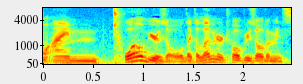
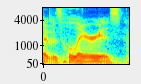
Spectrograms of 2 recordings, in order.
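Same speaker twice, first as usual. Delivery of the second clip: ordinary talk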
